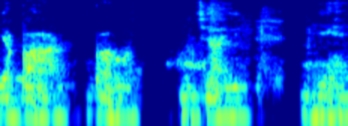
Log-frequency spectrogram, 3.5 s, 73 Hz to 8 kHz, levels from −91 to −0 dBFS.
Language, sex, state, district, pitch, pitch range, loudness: Hindi, male, Bihar, Jamui, 105 Hz, 105-110 Hz, -44 LUFS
